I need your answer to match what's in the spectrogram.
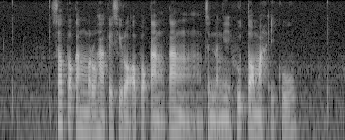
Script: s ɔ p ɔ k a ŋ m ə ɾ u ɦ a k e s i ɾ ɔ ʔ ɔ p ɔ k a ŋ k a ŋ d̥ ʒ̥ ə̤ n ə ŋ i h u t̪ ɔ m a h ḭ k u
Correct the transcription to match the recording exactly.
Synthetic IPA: s ɔ p ɔ k a ŋ m ə ɾ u ɦ a k e s i ɾ ɔ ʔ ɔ p ɔ k a ŋ k a ŋ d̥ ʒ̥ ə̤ n ə ŋ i h u t̪ ɔ m a h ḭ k u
